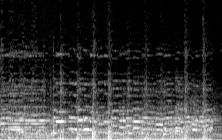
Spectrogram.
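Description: Instrumental music with a melody over a held bass note that comes in about a second in, and a steady drum beat.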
